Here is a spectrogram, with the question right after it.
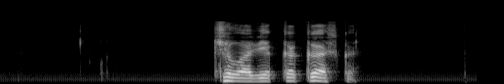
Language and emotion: Russian, angry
